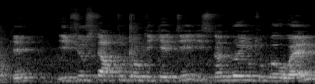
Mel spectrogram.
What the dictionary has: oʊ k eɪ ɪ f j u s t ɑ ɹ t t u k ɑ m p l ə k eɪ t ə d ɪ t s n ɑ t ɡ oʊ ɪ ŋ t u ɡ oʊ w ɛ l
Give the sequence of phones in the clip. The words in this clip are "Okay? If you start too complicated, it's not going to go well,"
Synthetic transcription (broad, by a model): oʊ k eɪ ɪ f j u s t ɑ ɹ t t u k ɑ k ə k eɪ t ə ɪ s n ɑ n ɡ oʊ ɪ ŋ t u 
